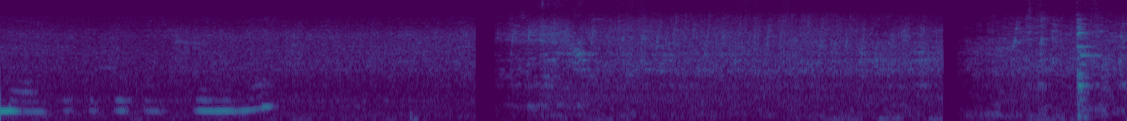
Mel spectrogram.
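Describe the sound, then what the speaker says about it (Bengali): Meat sizzles as it is stirred and fried down in a pan for a home-cooked curry, a faint continuous frying hiss with a brief break or two, under someone speaking. "তো মাংসটাকে এখানে কষানো হচ্ছে।"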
